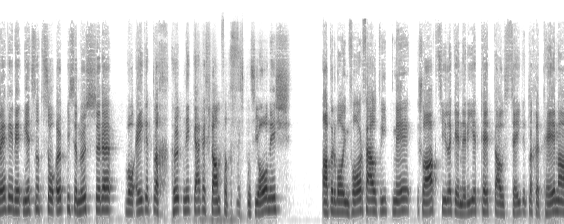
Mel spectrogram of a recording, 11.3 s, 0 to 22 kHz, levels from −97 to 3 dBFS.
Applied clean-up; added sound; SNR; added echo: neural mask model DeepFilterNet 3.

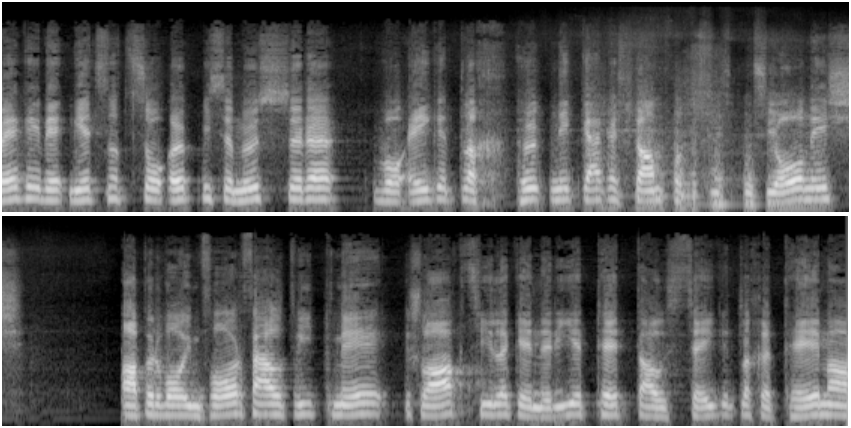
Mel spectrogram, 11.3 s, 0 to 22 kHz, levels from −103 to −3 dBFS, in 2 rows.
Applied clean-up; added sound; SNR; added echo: neural mask model RNNoise.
